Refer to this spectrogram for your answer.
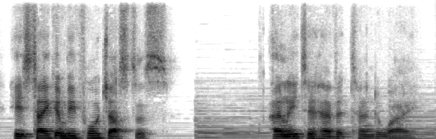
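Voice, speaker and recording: Music plays in the background as a man speaks at a moderate pace. His pitch is fairly low. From Australia. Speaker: clergy. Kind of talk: sermon.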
